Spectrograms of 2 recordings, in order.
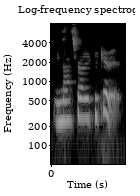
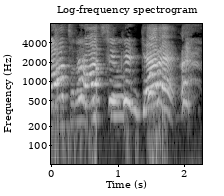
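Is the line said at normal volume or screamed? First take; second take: normal; screamed. First: It is said at a calm, normal volume. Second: It is screamed loudly with strong energy.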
